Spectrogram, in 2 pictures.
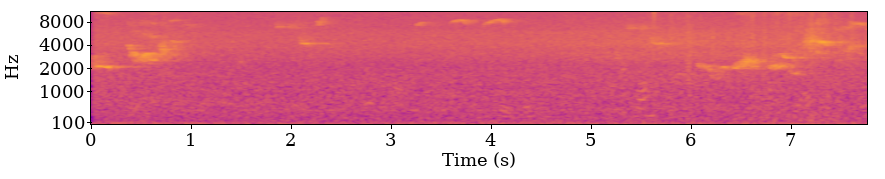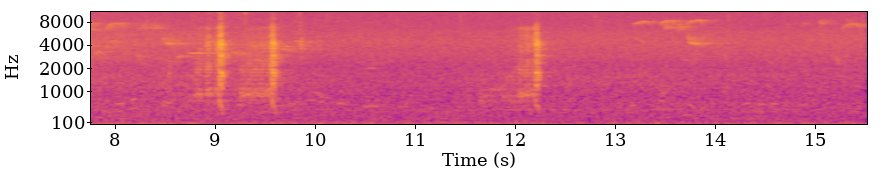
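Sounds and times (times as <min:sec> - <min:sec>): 
very faint wind: 0:00.0 - 0:15.5.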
